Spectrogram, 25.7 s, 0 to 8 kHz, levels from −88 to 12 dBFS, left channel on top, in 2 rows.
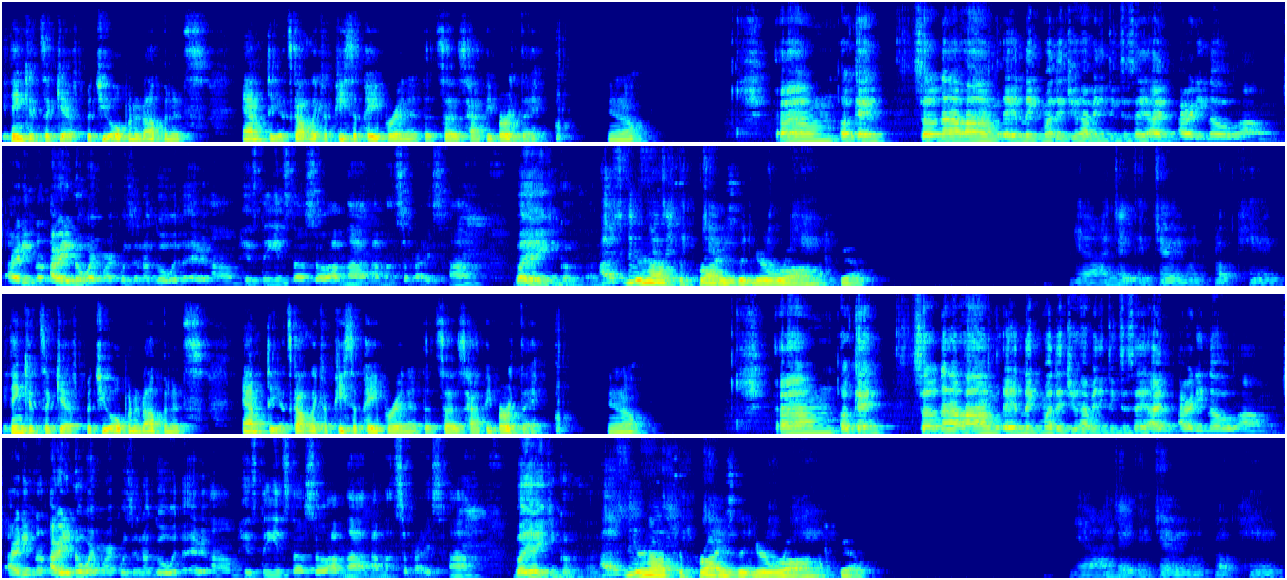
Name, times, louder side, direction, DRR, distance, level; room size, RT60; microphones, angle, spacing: voice 1, 0.0-2.0 2.4-5.3 6.1-6.3 19.1-19.5 19.8-21.4, equal, 40° right, 4 dB, 0.8 m, -29 dB
voice 2, 7.3-8.8 9.1-17.7 17.9-18.8, left 1 dB, 90° right, 1 dB, 2.6 m, -35 dB
voice 3, 16.2-16.7 18.8-19.6 19.8-21.2 23.5-25.5, left 1 dB, 30° left, 3 dB, 5.8 m, -48 dB
16.5 x 9.2 x 2.3 m, 0.36 s
head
